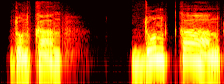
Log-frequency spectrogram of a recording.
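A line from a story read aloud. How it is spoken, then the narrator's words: Desperate shout. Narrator (Russian): крикнул Паганель в отчаянии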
